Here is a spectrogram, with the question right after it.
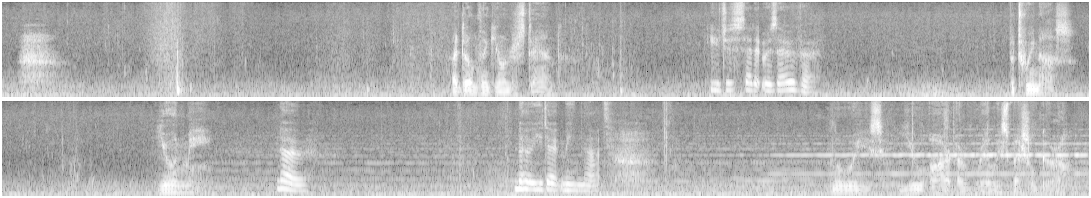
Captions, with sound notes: (Matthew sighs) - I don't think you understand. - You just said it was over. - Between us. You and me. - No. No, you don't mean that. (Matthew sighs) - Louise, you are a really special girl,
